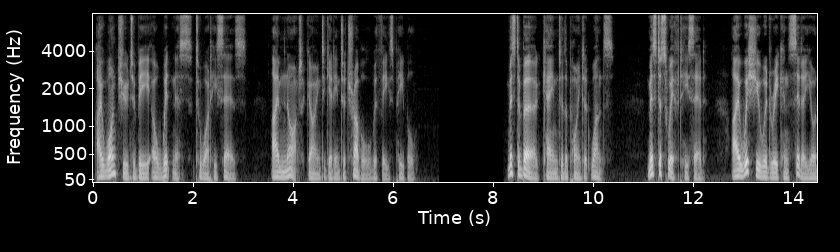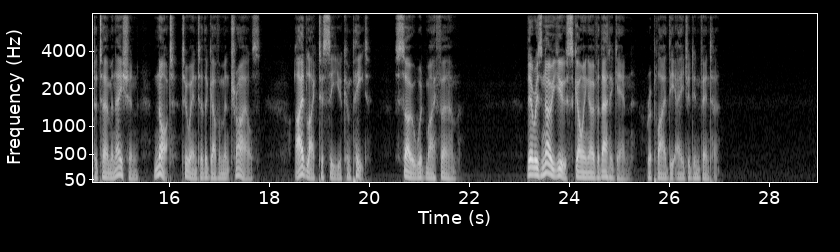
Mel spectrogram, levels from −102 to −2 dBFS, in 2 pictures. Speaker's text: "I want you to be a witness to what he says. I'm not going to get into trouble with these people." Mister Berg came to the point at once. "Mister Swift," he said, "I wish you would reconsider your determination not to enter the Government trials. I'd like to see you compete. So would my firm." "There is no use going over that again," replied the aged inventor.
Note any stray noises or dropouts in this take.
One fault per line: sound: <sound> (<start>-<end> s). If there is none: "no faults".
no faults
